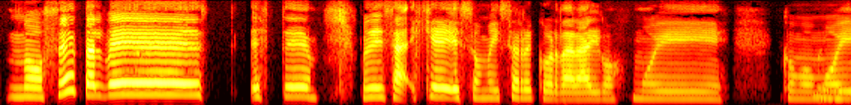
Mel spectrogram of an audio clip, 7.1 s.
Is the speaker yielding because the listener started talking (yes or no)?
no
